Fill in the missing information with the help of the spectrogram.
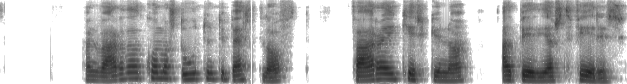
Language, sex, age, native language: Icelandic, female, 50-59, Icelandic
